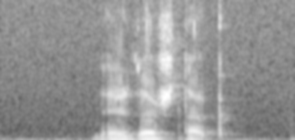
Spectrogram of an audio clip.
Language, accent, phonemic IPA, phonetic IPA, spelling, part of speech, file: Armenian, Eastern Armenian, /neɾdɑʃˈnɑk/, [neɾdɑʃnɑ́k], ներդաշնակ, adjective, Hy-ներդաշնակ.ogg
- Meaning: 1. harmonious, melodious, euphonic, dulcet 2. agreeable, pleasant, comfortable 3. compatible, concordant, in agreement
